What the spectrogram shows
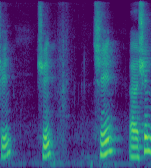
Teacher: ሺን ደግሞ ስታዩት እዚ ጋራ እንደምታዩት ሺን ሺን ሺን ሽን ደሞ የሚወጣው የምላሳችንን መካከሉን ወደላይ ጠጋ እናረገዋለን ግን እንደም ልክ አናረገውም እንደ ጂም ልክ አናረገውም ትንሽ ክፍተት ይኖራል።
